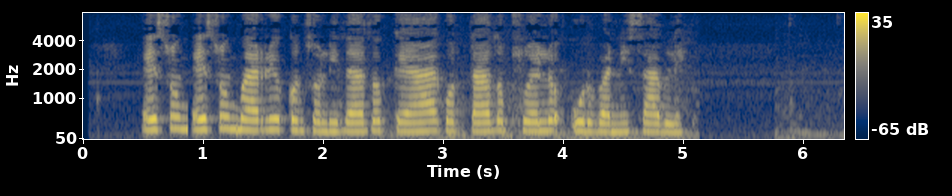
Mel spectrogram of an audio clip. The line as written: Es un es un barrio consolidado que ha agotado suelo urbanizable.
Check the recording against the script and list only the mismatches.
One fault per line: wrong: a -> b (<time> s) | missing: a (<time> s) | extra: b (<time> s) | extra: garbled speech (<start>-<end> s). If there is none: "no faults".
no faults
